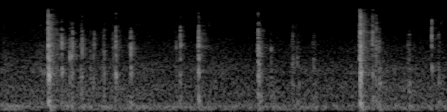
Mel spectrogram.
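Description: Faint, scattered keystrokes on a computer keyboard as a misspelled word is deleted and retyped, with one clearer key press shortly after the start and another near the end.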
